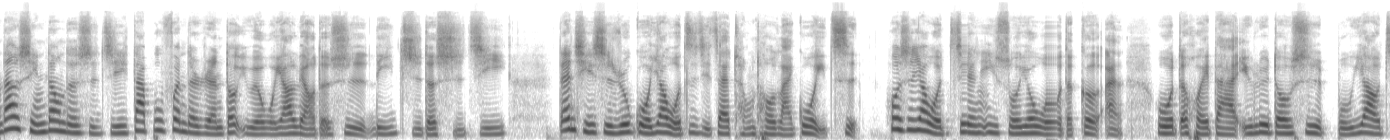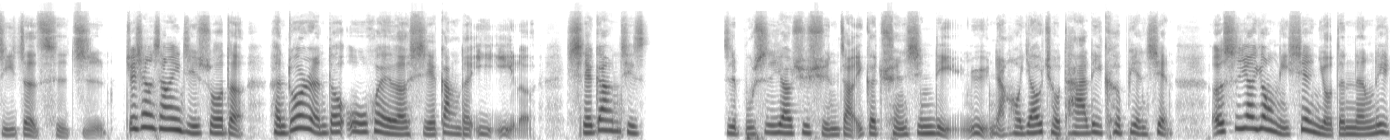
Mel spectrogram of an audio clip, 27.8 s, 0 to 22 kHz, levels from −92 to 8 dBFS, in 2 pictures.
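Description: Speech with repeated stalls (stutter) at 9.43–10.61 s (four gaps totalling 237 ms, longest 109 ms) and 19.32–20.11 s (four gaps totalling 104 ms, longest 35 ms), where late packets emptied the jitter buffer and the last sound was stretched, showing as short frozen, smeared stripes on a spectrogram. A jitter buffer speed-up at 13.95–15.80 s (104%) and 22.39–27.75 s (107%, about 0.4 s trimmed) cuts out pitch periods, so syllables sit closer together while harmonic spacing stays the same. A call audio freeze at 20.32–21.18 s, likely from a delayed packet burst, holds the sound briefly and then leaves a 720 ms silent blank in the waveform before the speech resumes.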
